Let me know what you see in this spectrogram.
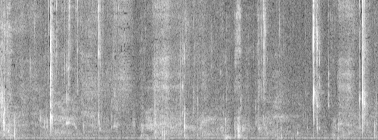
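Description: Faint chewing of a hazelnut macaron, a few soft scattered mouth clicks, over a low steady hum.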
